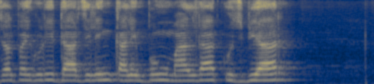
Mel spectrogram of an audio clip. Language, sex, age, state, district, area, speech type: Nepali, male, 60+, West Bengal, Jalpaiguri, rural, spontaneous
